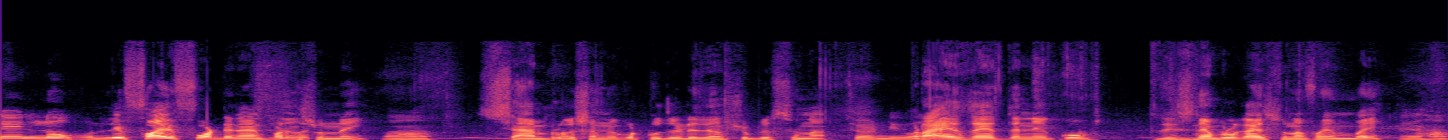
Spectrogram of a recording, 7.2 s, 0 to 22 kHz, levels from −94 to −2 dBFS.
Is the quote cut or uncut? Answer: cut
